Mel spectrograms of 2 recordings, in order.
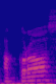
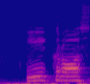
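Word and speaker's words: across: देखो, अक्रॉस, ए क्रॉस नहीं, अक्रॉस है ना, इसका प्रोनाउंसिएशन क्या है? अक्रॉस। आप बोलोगे नहीं तो ए क्रॉस, अक्रॉस।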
